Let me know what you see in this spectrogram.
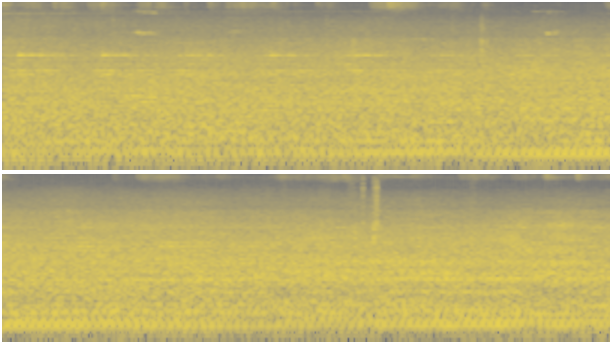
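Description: Metrolink commuter train pulling away, heard as a steady low diesel-locomotive drone over the rumble of the train on the rails.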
